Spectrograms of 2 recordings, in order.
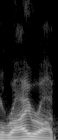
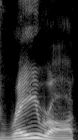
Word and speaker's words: Rayrock: By the way, it's pronounced Rayrock. I know, I used to say Rayrock, and then for some reason I thought I was pronouncing it wrong, so I was saying Ryrock, but it's Rayrock.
